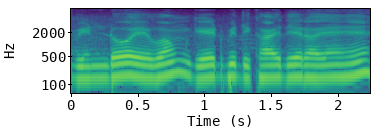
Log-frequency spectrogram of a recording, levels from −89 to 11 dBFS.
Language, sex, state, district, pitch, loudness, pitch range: Hindi, male, Uttar Pradesh, Jalaun, 155 Hz, -13 LUFS, 150-165 Hz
